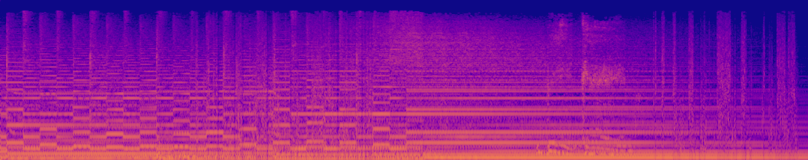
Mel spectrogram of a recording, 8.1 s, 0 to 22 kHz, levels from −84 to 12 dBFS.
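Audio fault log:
1.95–3.72 s and 6.54–7.98 s, loose connector crackle: a worn or dirty contact in the signal path keeps making and breaking as it shifts, so the audio is chopped on and off at random and any DC on the line turns each break into a pop, heard as irregular bursts of scratchy crackle. On a waveform these spans show jagged dropouts and sharp spikes. A spectrogram shows scattered vertical broadband streaks at uneven spacing.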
